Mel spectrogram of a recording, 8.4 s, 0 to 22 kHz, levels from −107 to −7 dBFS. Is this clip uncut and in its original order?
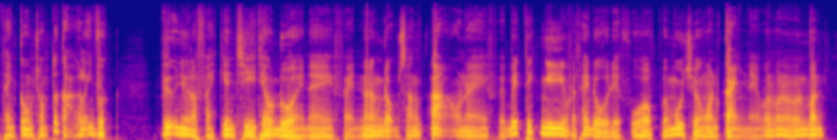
yes; 0 cuts

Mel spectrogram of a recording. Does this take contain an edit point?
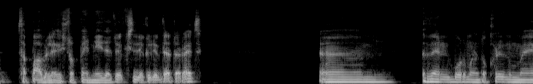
yes; 2 cuts; at 1.6 s, 4.1 s

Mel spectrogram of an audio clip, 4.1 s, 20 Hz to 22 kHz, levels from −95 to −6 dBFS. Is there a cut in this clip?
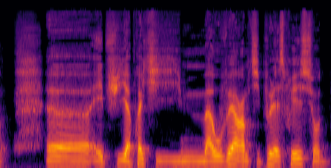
no; 0 cuts

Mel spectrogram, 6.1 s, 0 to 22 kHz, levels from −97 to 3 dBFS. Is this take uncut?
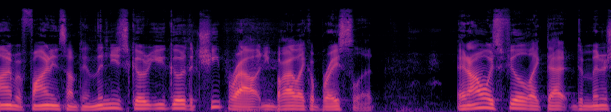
yes; 0 cuts

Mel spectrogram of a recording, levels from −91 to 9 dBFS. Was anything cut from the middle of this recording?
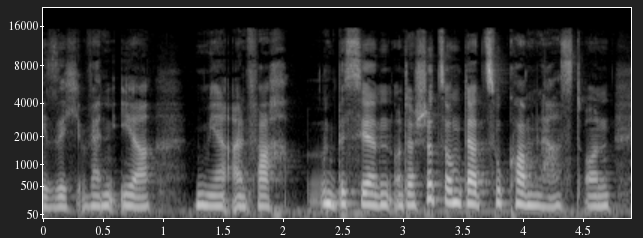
no; 0 cuts

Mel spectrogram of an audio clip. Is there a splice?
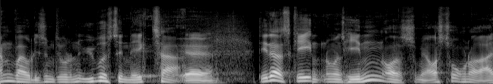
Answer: yes; 3 cuts; at 1.9 s, 3.1 s, 3.4 s

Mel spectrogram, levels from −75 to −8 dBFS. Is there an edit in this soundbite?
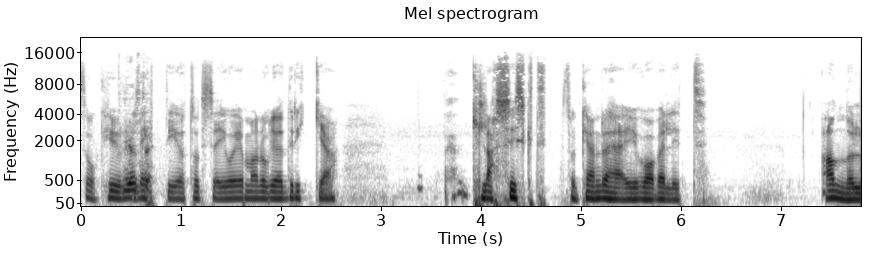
yes; 3 cuts; at 1.2 s, 1.9 s, 4.7 s

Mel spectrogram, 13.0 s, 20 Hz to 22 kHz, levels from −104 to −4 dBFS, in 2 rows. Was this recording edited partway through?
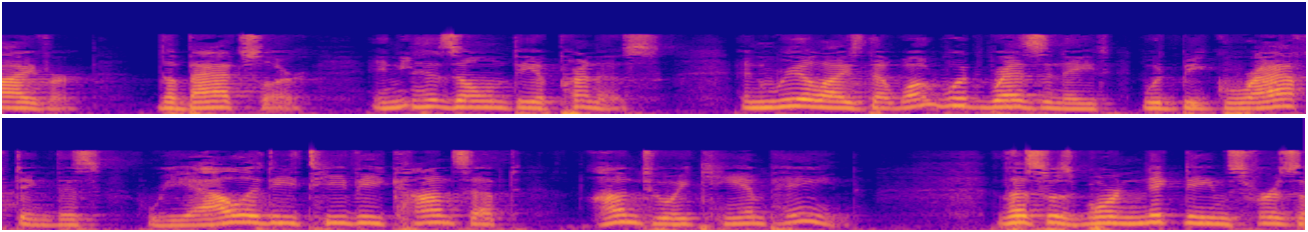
yes; 2 cuts; at 2.1 s, 5.6 s

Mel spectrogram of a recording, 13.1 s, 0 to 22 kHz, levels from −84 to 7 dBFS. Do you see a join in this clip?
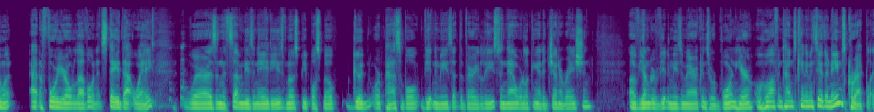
no; 0 cuts

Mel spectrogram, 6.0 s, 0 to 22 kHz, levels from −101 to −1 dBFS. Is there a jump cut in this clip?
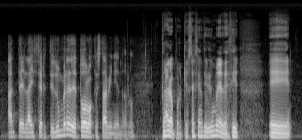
no; 0 cuts

